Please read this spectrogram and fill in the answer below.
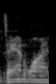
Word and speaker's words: Van Wy: And I believe I have made a mistake on pronunciation of Camden's name. Van Wy, I believe, is the correct pronunciation.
